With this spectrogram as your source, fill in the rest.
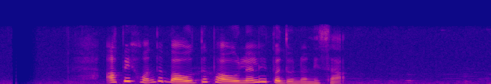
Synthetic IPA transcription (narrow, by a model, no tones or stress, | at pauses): ɐpihond̪əbɐud̪ːəpɐulɐlipəd̪unːɐnisa̰ː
